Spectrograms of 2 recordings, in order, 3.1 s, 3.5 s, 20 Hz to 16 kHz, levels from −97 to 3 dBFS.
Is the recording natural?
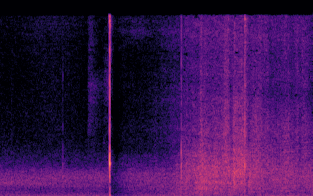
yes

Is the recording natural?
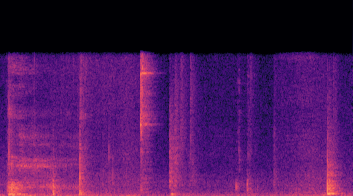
yes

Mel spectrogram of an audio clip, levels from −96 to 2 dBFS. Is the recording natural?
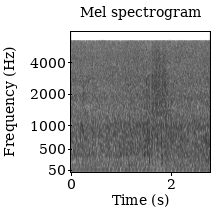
yes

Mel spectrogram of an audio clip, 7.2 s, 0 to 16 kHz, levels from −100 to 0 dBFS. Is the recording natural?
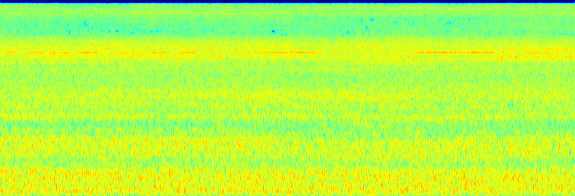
yes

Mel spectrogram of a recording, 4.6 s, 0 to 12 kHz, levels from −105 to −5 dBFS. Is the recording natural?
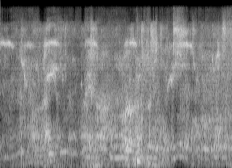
no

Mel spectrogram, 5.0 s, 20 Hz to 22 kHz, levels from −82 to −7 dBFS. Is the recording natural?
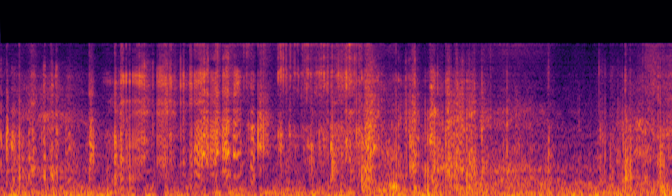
no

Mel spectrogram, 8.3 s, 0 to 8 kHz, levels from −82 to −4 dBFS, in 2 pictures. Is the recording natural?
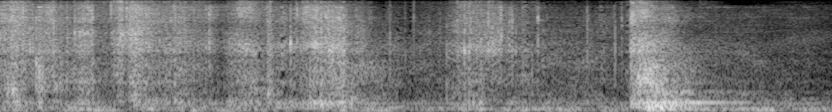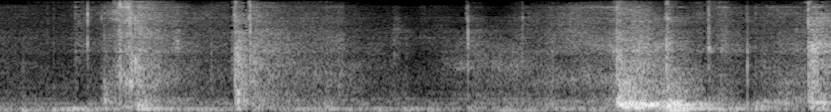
no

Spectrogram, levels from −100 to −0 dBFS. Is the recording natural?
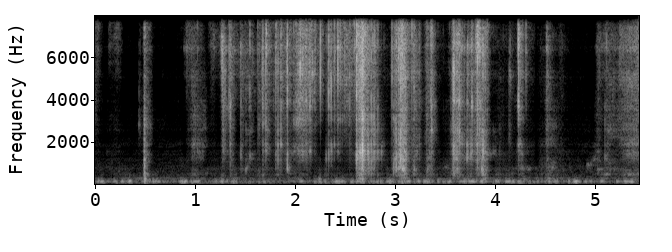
no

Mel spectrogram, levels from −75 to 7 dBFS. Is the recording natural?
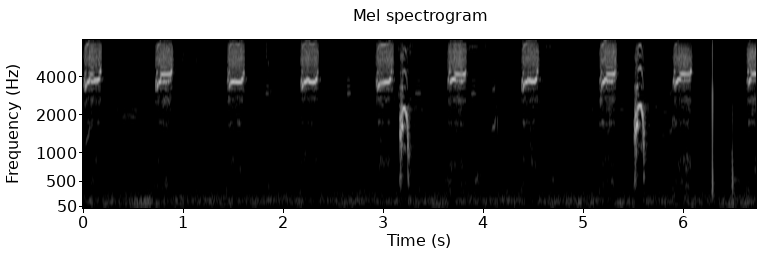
yes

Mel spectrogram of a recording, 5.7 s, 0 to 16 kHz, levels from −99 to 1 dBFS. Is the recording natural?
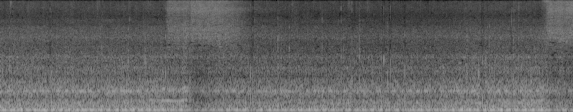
yes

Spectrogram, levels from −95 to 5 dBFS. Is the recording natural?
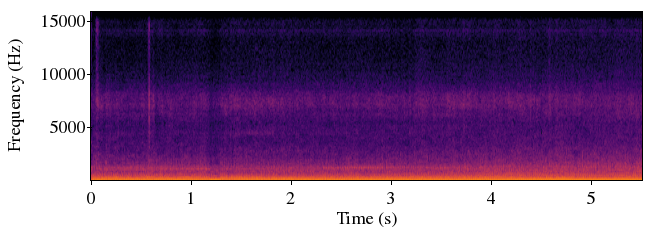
no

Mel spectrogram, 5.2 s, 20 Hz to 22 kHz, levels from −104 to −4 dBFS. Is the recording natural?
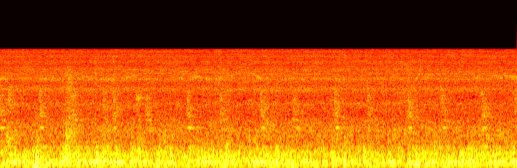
yes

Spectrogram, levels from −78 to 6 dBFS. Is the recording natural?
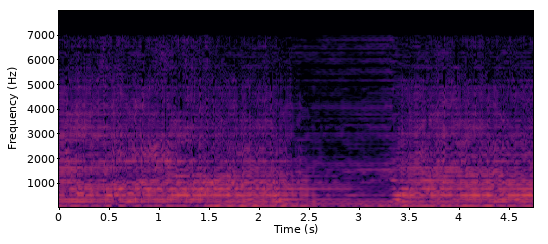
no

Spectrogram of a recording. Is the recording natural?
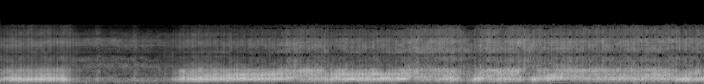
no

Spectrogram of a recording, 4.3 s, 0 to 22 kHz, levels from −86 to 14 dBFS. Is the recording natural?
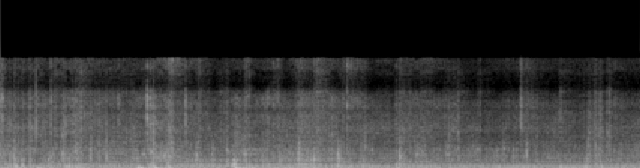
no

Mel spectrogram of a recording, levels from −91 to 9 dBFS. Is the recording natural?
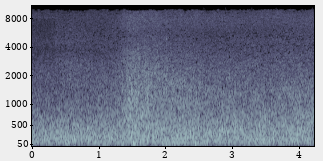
no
